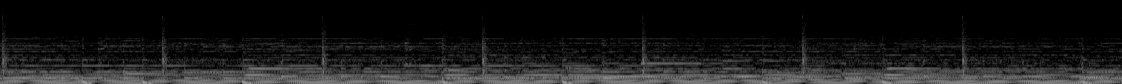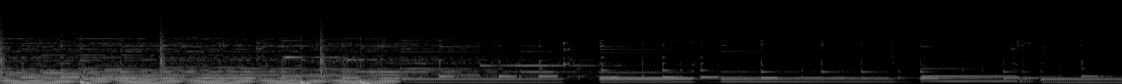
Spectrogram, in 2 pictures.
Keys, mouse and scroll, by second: 6.2 middle click, 7.2 click, 7.7-8.4 scroll up 2, 8.4 click, 8.9 middle click, 10.3 r, 12.6 scroll down 1, 13.2 click, 14.2 middle click, 15.0-15.4 scroll up 2, 15.4 middle click, 19.5 shift+click, 21.7 ctrl+l.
